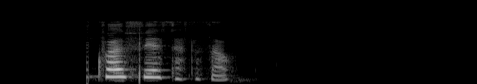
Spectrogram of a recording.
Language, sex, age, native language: Icelandic, female, 10, Icelandic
